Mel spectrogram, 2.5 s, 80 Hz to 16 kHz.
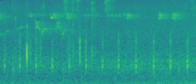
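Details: A woodpecker, heard but unseen up in trees at Constitution Park, Cumberland, Maryland, USA, on 2 July 2021, taps in short, dry knocks, several per second at an uneven pace, over a low rumble of wind or handling noise; finding: woodpecker.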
